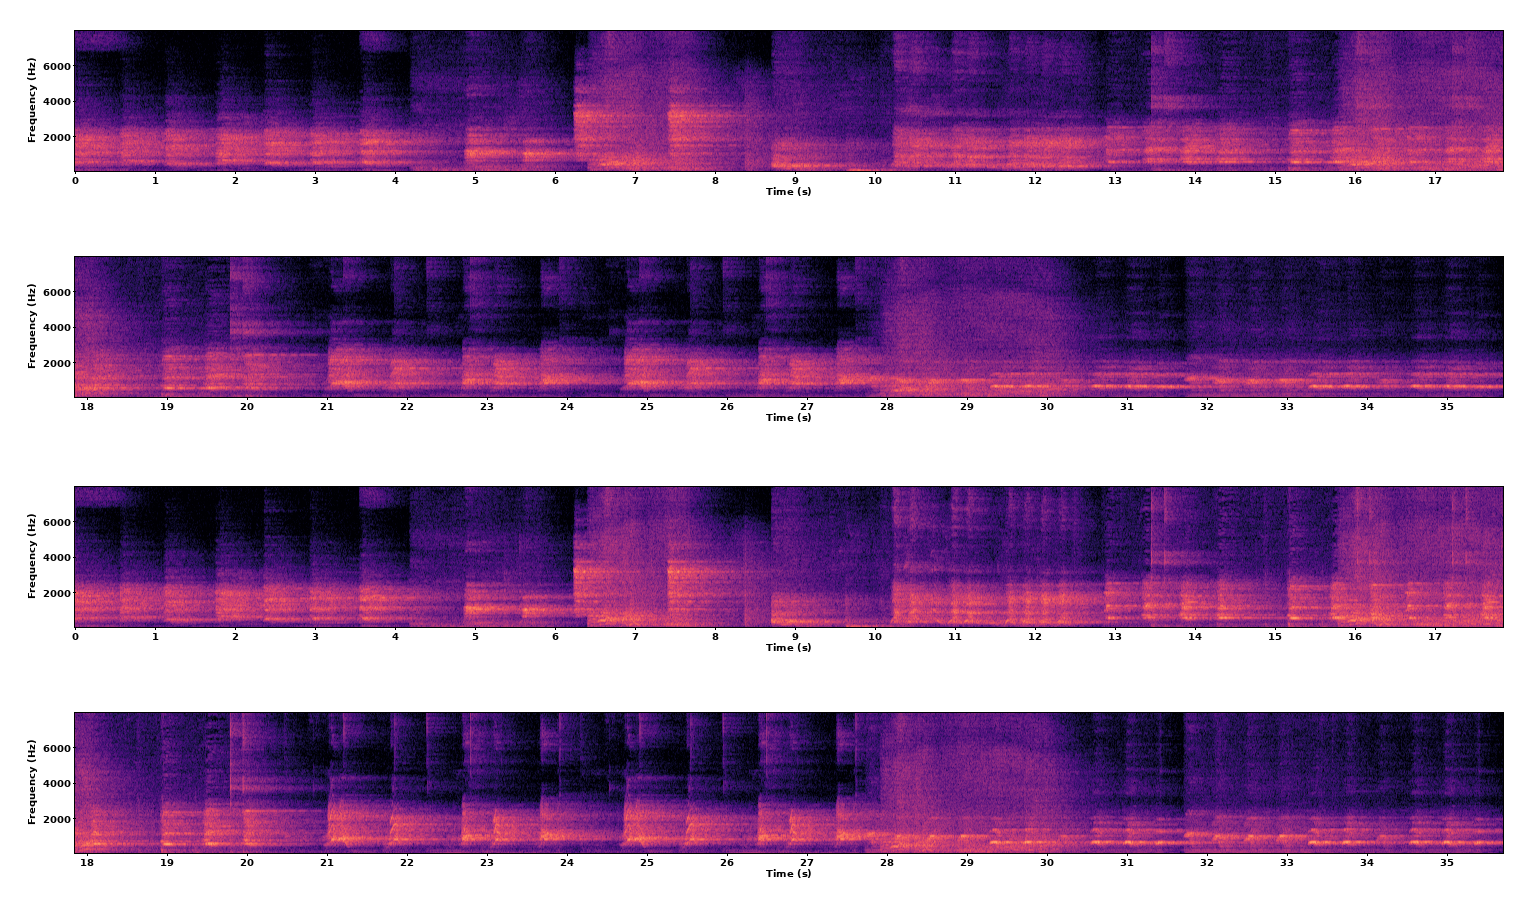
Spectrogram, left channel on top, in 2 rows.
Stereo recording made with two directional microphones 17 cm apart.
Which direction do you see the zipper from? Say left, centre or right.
right.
